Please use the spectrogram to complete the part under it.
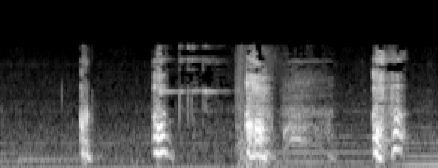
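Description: Coughing from someone who choked on somen noodles: a few short, harsh coughs spaced irregularly apart, the later ones coming in quick double bursts, with no talk.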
